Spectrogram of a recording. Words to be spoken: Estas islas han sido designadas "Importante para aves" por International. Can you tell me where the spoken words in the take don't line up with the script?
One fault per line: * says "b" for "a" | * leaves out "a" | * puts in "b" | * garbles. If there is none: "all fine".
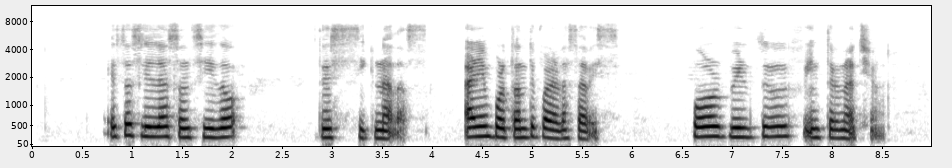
* puts in "Área"
* puts in "las"
* puts in "Birdlife"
